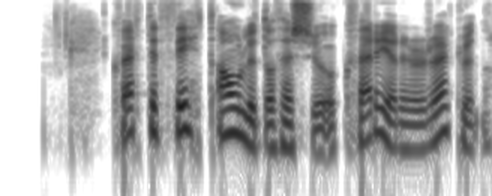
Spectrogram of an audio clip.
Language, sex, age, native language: Icelandic, male, 20-29, Icelandic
